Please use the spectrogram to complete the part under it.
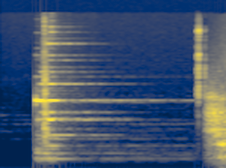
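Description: A bright chime rings and fades.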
